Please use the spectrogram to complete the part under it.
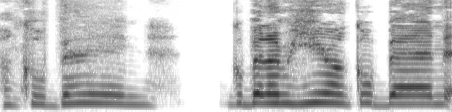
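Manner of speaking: mock tearful wail, very high, pleading. Retelling a movie scene where Peter reaches his shot uncle: imitating Peter crying. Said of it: "and he's crying".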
